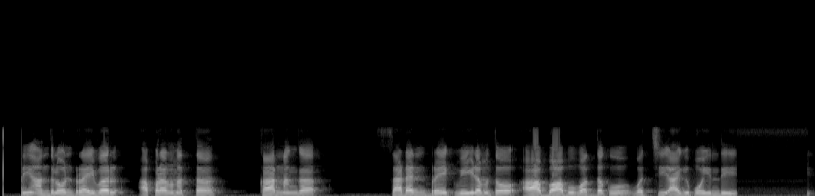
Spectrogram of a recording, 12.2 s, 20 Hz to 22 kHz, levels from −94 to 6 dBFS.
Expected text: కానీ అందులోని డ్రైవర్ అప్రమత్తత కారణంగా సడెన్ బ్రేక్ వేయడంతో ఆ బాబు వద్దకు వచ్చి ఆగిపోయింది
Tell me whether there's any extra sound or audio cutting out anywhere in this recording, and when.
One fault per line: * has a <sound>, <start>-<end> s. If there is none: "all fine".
all fine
